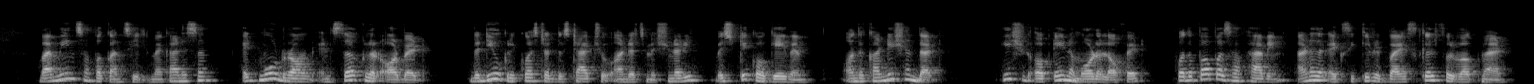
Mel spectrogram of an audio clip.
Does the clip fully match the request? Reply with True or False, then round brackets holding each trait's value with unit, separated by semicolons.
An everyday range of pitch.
False (6.9 semitones)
